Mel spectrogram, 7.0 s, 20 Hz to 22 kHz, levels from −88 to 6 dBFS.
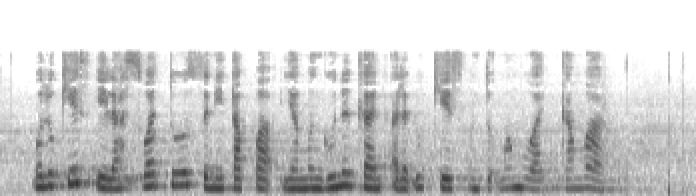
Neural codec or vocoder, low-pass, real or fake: none; 7.2 kHz; real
